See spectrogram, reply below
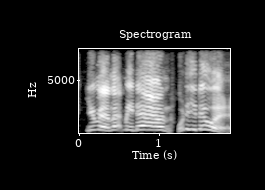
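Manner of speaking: squeaky helium-like voice, very high and loud. Imitating a movie character's line: Evil Bong on helium voice. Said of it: "this sounds like Evil Bong on Helium".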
